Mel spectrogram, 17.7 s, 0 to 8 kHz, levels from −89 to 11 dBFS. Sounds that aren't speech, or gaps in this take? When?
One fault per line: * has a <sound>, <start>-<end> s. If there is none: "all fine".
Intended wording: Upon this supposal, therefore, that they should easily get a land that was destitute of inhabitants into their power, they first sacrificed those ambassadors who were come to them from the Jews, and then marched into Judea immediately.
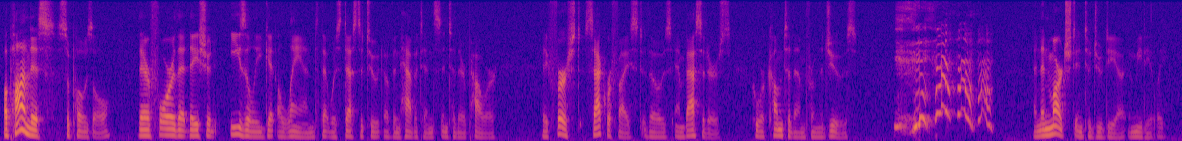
* has a laugh, 13.4-15.0 s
